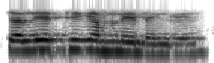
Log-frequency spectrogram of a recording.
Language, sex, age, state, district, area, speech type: Hindi, female, 30-45, Uttar Pradesh, Ghazipur, urban, conversation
